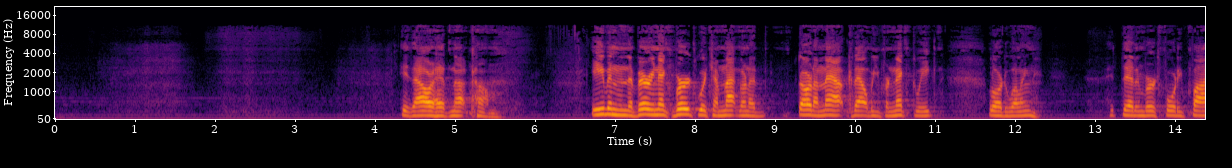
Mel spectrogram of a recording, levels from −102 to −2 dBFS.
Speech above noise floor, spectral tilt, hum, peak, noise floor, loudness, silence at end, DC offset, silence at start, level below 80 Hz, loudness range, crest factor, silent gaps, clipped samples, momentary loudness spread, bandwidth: 38 dB; -6.5 dB/octave; none; -10 dBFS; -67 dBFS; -29 LUFS; 0 s; under 0.1%; 4.35 s; -66 dBFS; 9 LU; 20 dB; none; under 0.1%; 16 LU; 11.5 kHz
